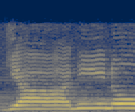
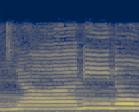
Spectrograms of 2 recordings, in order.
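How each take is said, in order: The two takes are said the same way.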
